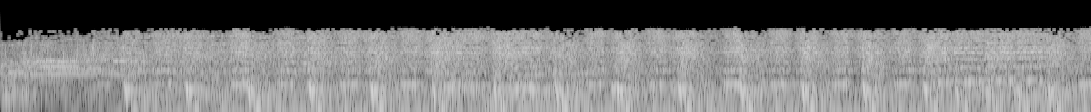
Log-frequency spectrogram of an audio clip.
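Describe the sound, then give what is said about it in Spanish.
An audience breaks into steady, loud applause lasting several seconds, a dense wash of clapping with a few whoops and cheers mixed in and no talking over it. “Muy bien, aplauso por eso.”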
